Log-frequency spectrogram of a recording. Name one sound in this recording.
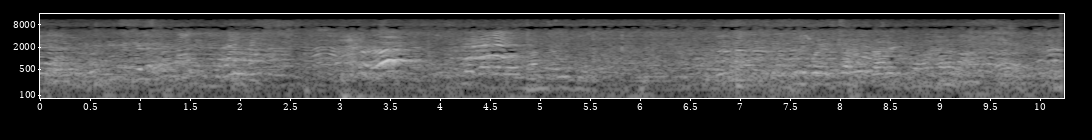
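Bathers splash in water.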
